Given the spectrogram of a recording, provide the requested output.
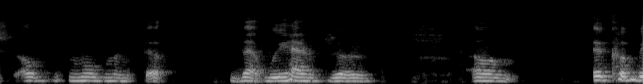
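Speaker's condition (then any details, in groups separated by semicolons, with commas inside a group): Parkinson's; about six years since onset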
